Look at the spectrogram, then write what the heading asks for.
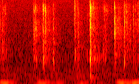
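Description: Computer keyboard typing, quick bursts of close keystrokes with short pauses between, over a low steady hum; no voices.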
